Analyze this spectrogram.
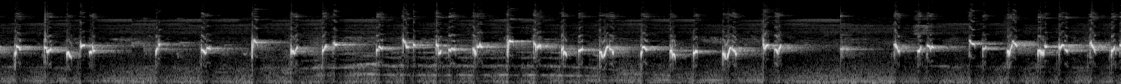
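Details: Trucukan (yellow-vented bulbul) delivering a long unbroken 'ropel panjang' song: rapid liquid chirps running for over ten seconds, with a soft lower tone briefly audible in the background.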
